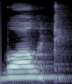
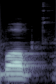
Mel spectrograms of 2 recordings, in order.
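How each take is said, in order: First: "balked" with a hard g, bɔɡʈ; sounding every letter in "balked"; wrong pronunciation of balked. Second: Said in the usual way. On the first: Shown as a demonstration. Teacher showing a wrong way to say a word. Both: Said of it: "ऐसा भी नहीं बोलना है".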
